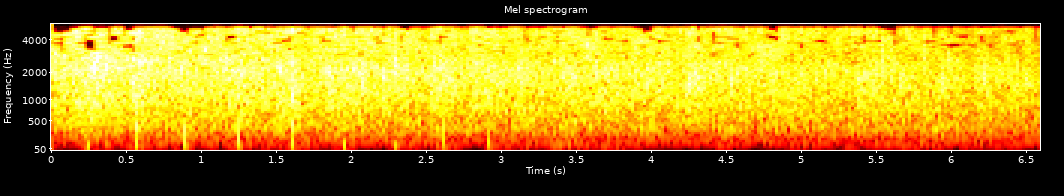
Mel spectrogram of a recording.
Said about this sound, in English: Now, I think, folks, we could maybe give our children a wee round of applause.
